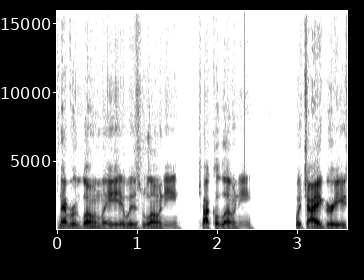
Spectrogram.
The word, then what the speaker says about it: Chocolonely: Right, but I think it's pronounced different. Like they're thinking like chocolate. So chocolonely.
